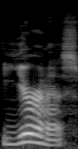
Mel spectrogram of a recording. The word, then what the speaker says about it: Uranus: And so that's why when you pronounce it Uranus, because it's named after the Greek god Uranus, which has basically the same name sound to it.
